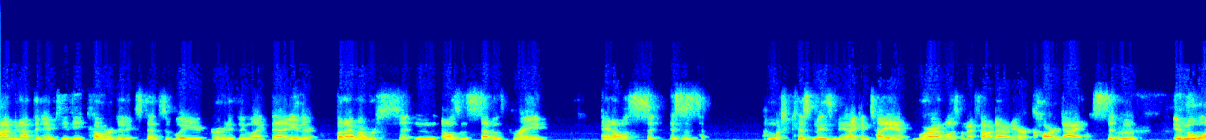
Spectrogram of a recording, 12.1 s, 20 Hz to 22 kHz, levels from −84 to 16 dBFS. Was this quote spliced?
yes; 1 cut; at 3.2 s

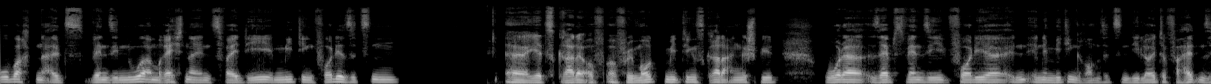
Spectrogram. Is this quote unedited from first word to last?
yes; 0 cuts

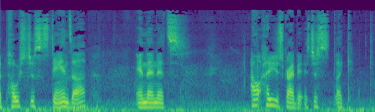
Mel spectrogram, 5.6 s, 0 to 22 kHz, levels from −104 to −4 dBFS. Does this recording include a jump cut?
no; 0 cuts

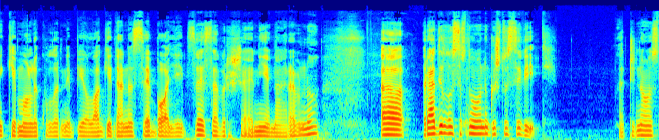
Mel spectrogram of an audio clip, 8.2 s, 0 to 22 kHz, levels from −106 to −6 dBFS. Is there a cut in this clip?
yes; 2 cuts; at 2.3 s, 5.7 s

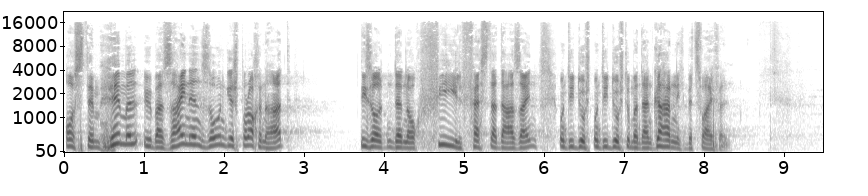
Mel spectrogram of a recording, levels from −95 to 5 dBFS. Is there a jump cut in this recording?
yes; 2 cuts; at 6.6 s, 7.4 s

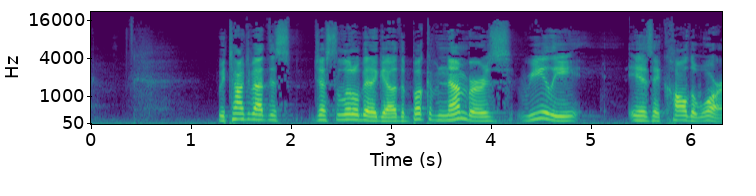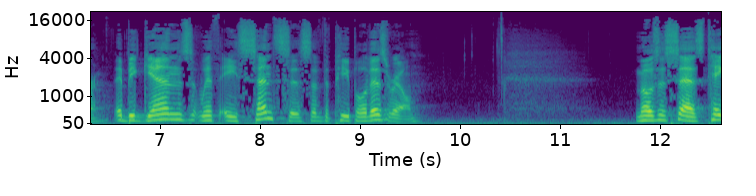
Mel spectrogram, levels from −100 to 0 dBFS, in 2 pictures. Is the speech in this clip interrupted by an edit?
no; 0 cuts

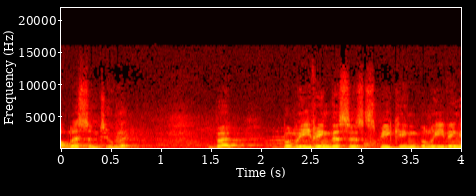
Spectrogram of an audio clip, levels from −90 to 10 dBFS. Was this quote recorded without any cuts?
no; 1 cut; at 3.0 s

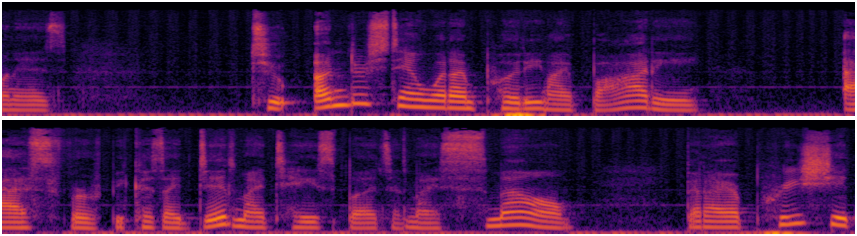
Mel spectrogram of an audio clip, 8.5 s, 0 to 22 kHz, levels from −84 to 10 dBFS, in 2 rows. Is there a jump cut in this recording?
yes; 4 cuts; at 2.7 s, 4.7 s, 5.4 s, 6.3 s

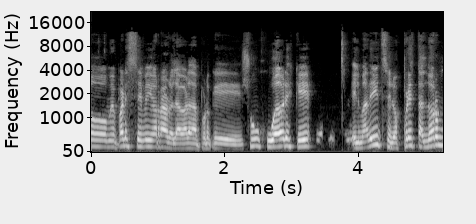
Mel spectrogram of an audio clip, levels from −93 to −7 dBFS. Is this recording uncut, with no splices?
yes; 0 cuts

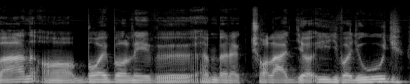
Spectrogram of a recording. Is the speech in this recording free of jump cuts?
yes; 0 cuts

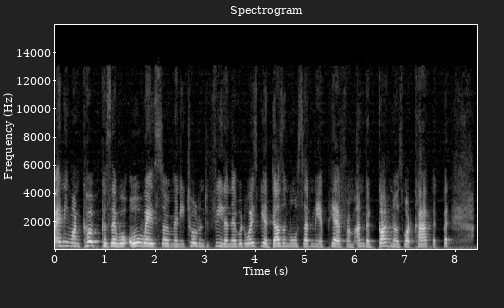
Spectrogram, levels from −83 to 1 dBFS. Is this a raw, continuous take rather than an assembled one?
yes; 0 cuts

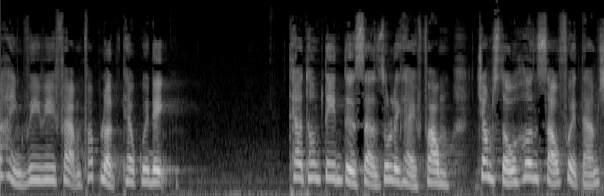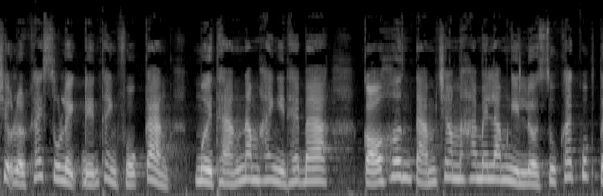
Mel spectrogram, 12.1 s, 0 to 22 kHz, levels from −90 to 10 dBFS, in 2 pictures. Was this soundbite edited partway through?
no; 0 cuts

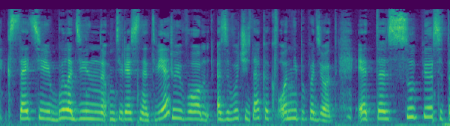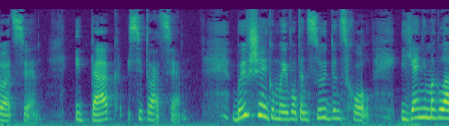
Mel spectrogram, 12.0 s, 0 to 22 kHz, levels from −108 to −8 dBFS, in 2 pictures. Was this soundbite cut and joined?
yes; 7 cuts; at 1.5 s, 2.3 s, 3.3 s, 3.7 s, 5.8 s, 9.6 s, 10.0 s

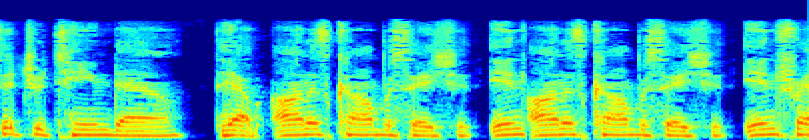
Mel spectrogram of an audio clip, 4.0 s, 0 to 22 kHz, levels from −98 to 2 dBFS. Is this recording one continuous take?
no; 2 cuts; at 1.0 s, 2.6 s

